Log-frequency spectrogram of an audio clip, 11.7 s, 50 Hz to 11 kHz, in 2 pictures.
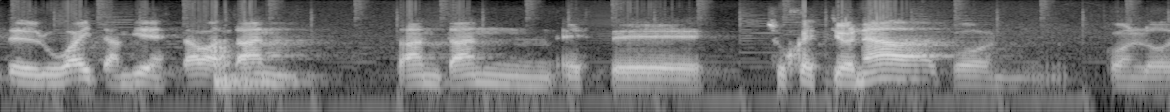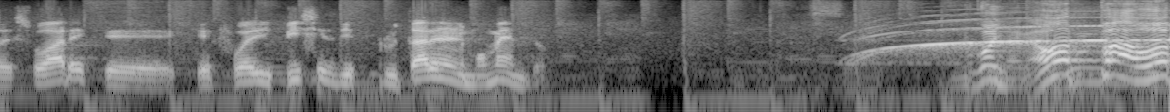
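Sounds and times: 
speech: 0.0 - 8.7, 10.1 - 11.6
siren sound effect wailing: 10.1 - 11.6.

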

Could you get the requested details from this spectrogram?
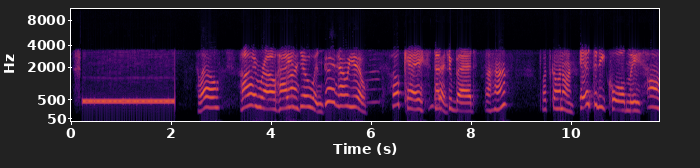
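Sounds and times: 
telephone dial tone: 0.2 - 2.1
speech: 2.5 - 8.8, 9.4 - 11.7.

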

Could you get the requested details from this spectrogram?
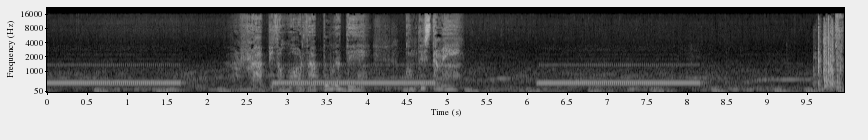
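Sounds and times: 
telephone tone on a call to emergency services: 0.0 - 1.8, 2.9 - 5.0, 6.1 - 8.4
low rumbling background: 0.0 - 9.6
speech: 2.6 - 5.3.

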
